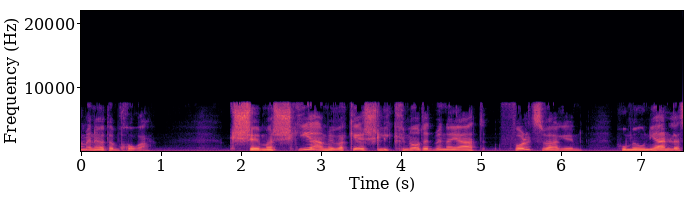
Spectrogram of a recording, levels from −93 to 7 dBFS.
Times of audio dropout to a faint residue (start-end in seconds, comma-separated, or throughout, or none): none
